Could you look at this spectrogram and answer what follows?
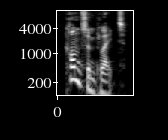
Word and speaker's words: contemplate: TV today's word is contemplate it's pronounced con plate and it is spelled c o n t e m p l a t e think con then T and then plate contemplate means to think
